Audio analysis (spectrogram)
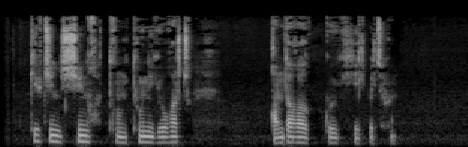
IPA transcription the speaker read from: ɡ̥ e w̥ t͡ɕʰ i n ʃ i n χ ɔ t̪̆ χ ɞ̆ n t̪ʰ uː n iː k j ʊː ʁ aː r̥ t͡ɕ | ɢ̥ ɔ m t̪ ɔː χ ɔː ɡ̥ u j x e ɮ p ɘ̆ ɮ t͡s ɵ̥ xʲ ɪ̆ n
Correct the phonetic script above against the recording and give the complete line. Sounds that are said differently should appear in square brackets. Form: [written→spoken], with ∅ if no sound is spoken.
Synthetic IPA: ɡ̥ e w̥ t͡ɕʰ i n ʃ i n χ ɔ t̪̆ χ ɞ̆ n t̪ʰ uː n iː k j ʊː ʁ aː r̥ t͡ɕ | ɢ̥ ɔ m t̪ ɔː [χ→ʁ] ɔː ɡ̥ u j x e ɮ p ɘ̆ ɮ t͡s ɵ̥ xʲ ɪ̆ n

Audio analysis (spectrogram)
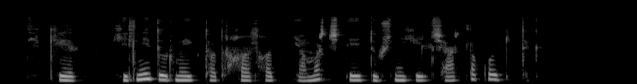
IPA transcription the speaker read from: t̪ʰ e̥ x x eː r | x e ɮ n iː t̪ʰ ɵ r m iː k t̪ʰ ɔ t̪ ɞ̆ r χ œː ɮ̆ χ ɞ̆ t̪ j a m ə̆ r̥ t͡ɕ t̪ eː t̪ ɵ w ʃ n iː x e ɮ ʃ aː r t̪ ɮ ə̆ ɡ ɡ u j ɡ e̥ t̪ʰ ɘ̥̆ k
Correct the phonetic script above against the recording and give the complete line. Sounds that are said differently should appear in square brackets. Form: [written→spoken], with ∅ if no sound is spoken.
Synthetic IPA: t̪ʰ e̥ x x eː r | x e ɮ n iː [t̪ʰ→t̪] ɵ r m iː k t̪ʰ ɔ t̪ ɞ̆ r χ œː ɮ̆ χ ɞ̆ t̪ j a m ə̆ r̥ t͡ɕ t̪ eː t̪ ɵ w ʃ n iː x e ɮ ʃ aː r t̪ ɮ ə̆ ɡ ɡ u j ɡ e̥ [t̪ʰ→t̪] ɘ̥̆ k

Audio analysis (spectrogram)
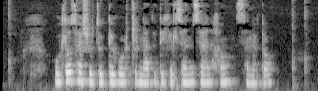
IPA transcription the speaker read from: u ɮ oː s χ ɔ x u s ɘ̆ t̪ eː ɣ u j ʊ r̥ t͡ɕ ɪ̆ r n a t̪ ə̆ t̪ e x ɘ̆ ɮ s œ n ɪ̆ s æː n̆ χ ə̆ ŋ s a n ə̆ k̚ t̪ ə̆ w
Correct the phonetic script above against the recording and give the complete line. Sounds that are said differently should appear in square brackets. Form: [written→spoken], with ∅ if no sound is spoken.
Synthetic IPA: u ɮ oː s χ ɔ [x→ʃ] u [s→t͡s] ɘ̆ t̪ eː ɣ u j ʊ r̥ t͡ɕ ɪ̆ r n a t̪ ə̆ t̪ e x ɘ̆ ɮ s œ n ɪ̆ s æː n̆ χ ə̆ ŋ s a n ə̆ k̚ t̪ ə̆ w

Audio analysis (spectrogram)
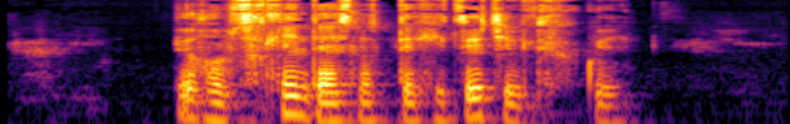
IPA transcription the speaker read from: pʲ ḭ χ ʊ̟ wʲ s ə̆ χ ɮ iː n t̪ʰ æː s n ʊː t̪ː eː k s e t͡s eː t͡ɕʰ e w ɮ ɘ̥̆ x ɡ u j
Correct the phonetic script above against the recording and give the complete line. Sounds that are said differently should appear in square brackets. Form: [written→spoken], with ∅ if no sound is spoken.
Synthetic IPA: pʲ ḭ χ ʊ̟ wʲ s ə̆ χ ɮ iː n [t̪ʰ→t̪] æː s n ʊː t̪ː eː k [s→x] e t͡s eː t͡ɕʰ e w ɮ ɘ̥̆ x ɡ u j

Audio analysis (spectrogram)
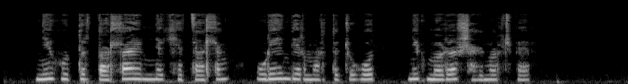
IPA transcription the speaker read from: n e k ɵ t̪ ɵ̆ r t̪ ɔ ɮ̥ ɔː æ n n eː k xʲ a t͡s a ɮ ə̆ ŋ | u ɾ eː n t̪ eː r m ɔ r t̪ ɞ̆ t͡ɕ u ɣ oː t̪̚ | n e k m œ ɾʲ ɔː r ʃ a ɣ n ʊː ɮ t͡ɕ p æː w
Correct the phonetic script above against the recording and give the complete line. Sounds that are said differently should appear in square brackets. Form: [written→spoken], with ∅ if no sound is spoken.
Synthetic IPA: n e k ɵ t̪ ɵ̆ r t̪ ɔ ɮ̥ ɔː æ [n→m] n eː k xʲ a t͡s a ɮ ə̆ ŋ | u ɾ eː n t̪ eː r m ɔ r t̪ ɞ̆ t͡ɕ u ɣ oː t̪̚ | n e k m œ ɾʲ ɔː r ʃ a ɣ n ʊː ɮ t͡ɕ p æː w

